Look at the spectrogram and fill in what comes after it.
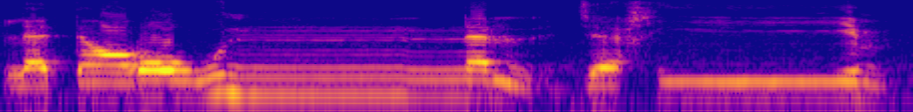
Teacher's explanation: Et le nun, il est mushaddada, il est donc lu avec al-ghunna wunna, comme ça.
